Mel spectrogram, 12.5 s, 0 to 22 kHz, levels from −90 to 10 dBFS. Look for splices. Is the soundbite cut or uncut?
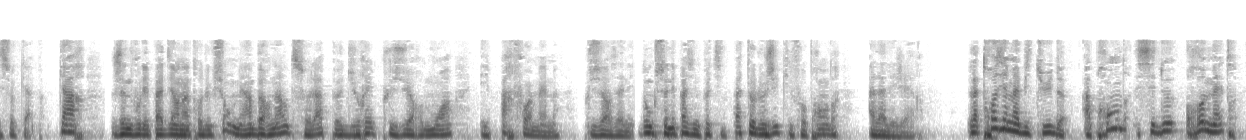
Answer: uncut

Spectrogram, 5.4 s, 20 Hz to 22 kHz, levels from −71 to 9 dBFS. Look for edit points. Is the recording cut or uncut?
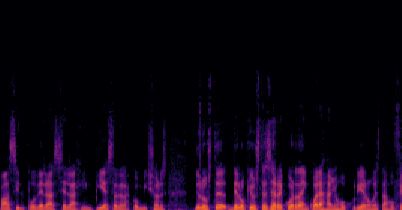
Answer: uncut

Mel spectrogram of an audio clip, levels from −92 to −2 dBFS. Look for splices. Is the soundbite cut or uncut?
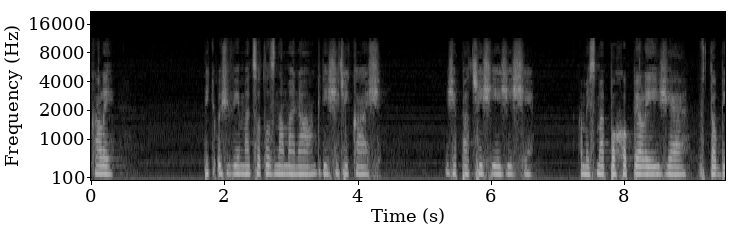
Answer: cut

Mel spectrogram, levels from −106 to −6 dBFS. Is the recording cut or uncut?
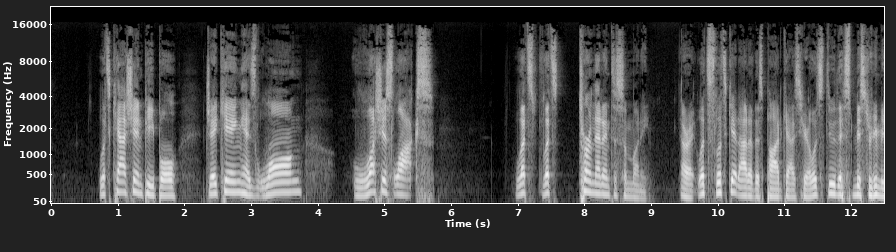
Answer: uncut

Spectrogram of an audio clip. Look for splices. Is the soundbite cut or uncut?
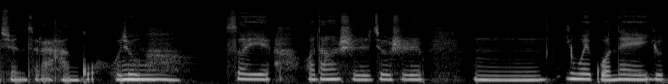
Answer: cut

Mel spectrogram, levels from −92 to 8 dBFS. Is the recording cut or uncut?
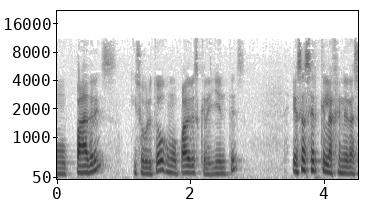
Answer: uncut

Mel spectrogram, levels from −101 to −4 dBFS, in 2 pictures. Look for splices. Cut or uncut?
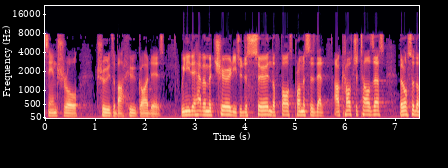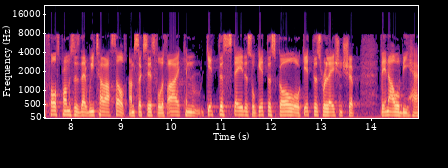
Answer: cut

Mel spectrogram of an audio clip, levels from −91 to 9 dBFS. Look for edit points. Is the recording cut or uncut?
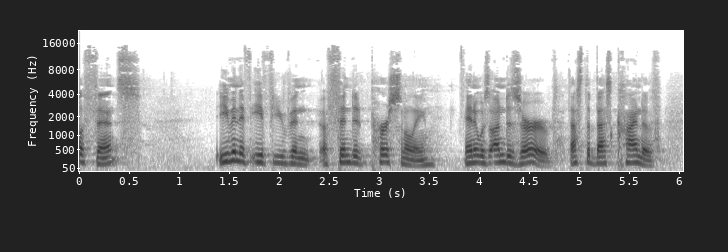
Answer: uncut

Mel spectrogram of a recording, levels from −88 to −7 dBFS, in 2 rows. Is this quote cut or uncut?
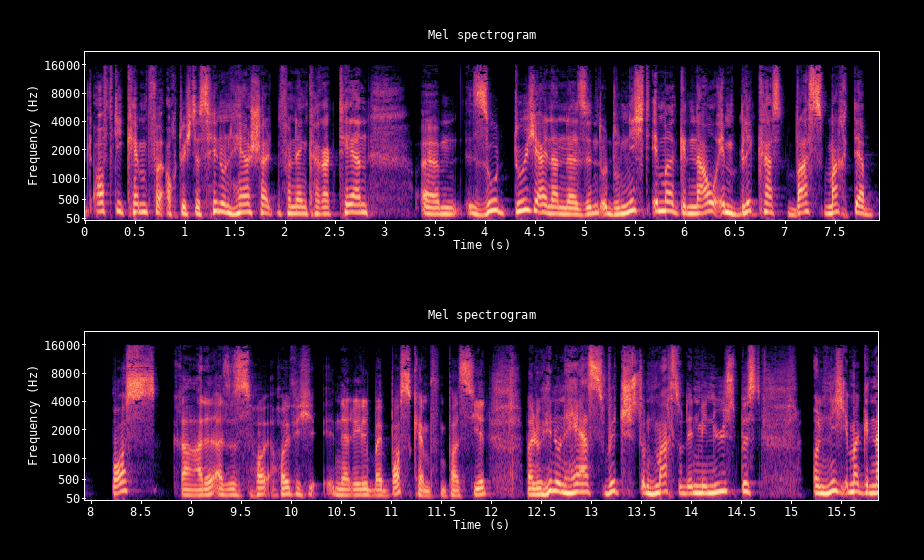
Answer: uncut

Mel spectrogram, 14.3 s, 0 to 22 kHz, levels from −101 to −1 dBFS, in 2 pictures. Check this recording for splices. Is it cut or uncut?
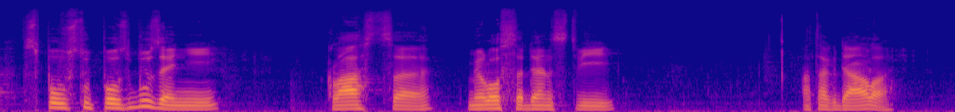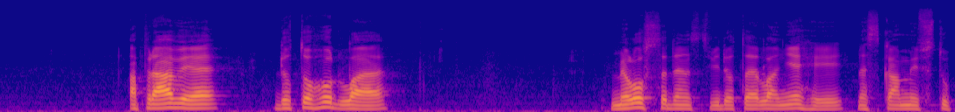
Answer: uncut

